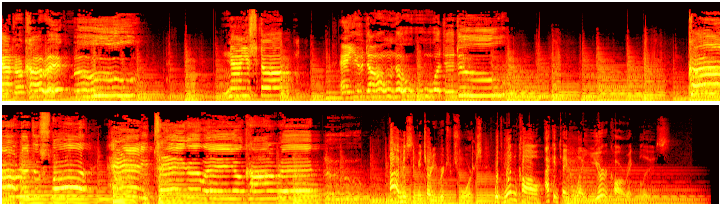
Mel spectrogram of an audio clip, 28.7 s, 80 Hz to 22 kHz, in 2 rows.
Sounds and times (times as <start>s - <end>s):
Music: 0.0s - 28.6s
Speech: 22.1s - 27.7s.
